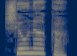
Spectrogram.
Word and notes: ಶ್ಯೋನಾಕ: śyōnāka

